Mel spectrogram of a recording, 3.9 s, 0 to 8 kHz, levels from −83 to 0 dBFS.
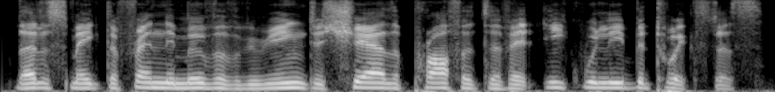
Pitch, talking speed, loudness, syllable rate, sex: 145 Hz, 265 wpm, -18 LUFS, 6.6 syllables/s, male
